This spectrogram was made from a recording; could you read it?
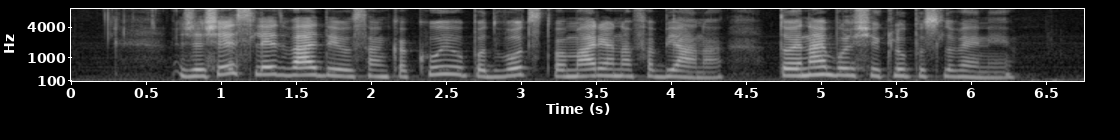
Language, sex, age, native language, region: Slovenian, female, 18-29, Slovenian, Savinja region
